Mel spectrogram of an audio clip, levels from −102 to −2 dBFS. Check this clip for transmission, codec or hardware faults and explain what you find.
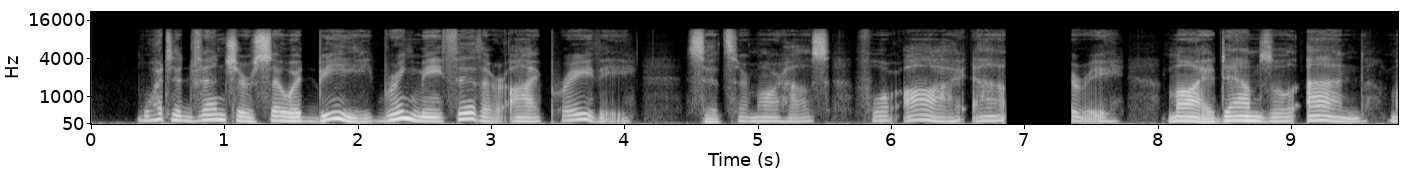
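One fault stands out in this speech clip: a playback stall. From 6.86 s to 7.36 s the speech cuts out abruptly in mid-flow and the output falls silent for about half a second, then resumes. The gap has no fade or noise, just dead silence that breaks the rhythm of the speech. The likely cause is the player running short of data, or its audio thread being blocked, so nothing reached the output until it recovered.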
